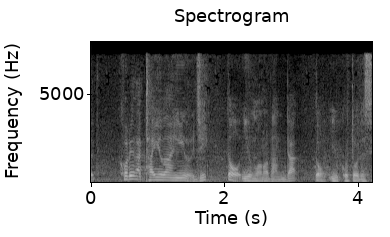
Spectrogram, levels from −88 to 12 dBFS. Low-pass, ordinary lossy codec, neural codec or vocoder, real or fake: none; none; codec, 16 kHz, 1.1 kbps, Voila-Tokenizer; fake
